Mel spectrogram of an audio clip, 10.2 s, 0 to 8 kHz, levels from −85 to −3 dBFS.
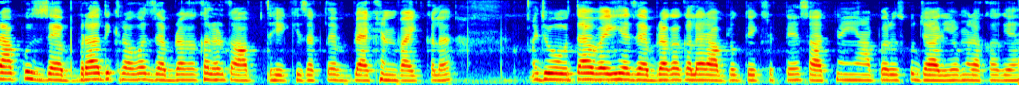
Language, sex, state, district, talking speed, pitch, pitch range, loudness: Hindi, female, Uttar Pradesh, Jalaun, 235 wpm, 190 Hz, 180-205 Hz, -16 LUFS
